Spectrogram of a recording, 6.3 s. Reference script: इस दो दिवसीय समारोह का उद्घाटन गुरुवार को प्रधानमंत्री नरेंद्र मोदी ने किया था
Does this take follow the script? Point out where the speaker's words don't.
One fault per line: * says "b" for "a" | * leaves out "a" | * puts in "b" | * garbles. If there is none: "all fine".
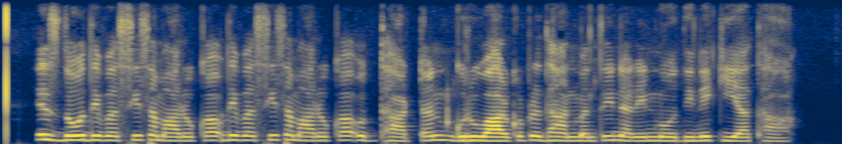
* puts in "दिवसीय समारोह का"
